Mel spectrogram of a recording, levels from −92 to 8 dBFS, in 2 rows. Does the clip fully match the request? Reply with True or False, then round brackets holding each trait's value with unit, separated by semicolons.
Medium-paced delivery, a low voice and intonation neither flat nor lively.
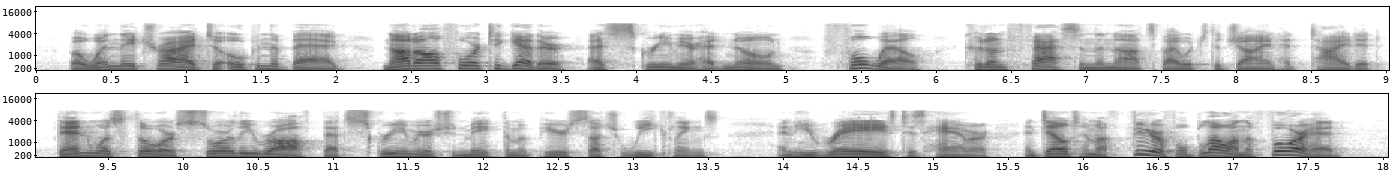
False (185 wpm; 125 Hz; 6.1 semitones)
